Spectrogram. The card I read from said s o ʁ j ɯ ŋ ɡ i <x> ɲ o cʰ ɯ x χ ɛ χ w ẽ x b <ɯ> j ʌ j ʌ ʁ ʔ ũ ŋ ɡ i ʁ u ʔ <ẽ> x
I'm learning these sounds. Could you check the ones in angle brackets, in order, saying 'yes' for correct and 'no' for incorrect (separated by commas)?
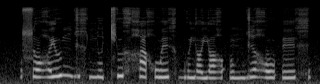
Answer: yes, yes, yes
